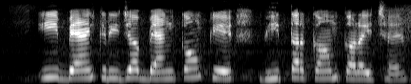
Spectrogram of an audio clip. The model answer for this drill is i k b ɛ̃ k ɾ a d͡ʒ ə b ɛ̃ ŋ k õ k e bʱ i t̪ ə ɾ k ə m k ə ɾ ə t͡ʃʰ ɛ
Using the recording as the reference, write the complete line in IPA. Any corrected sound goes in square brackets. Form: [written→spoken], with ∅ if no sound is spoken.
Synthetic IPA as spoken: i [k→∅] b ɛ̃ k ɾ [a→i] d͡ʒ ə b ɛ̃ ŋ k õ k e bʱ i t̪ ə ɾ k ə m k ə ɾ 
